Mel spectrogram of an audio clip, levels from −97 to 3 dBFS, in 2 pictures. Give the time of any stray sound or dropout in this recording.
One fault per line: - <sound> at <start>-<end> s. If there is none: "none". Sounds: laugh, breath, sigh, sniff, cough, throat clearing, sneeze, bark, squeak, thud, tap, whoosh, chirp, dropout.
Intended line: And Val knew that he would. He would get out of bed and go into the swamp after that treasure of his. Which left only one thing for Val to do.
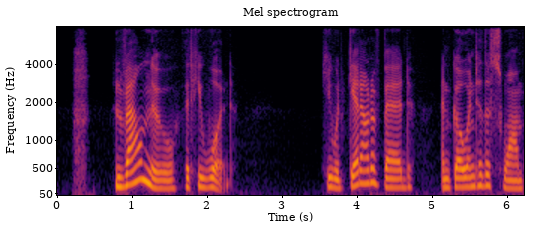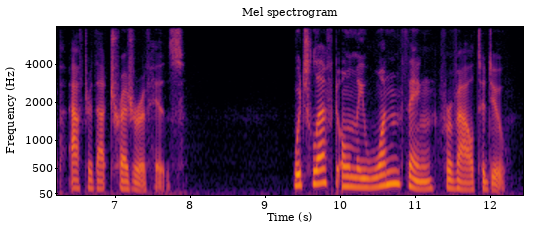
- breath at 0.2-0.5 s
